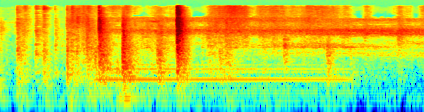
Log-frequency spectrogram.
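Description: A picture frame and its cardboard backing being handled: scattered light clicks and rustles, with one sharper click near the middle.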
